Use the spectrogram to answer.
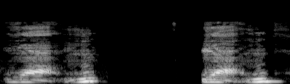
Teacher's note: So first don't make it down, ren, and then the second part of the third tone is an upcoming tone, but it's a very like slight and very brief upcoming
